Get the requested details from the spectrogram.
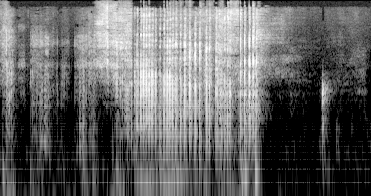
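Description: Several paper pages of a large art book are flipped and squeezed between the fingers. Soft rustling builds into a dense, crinkly papery burst in the middle, then fades to quiet handling with one small tick near the end.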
